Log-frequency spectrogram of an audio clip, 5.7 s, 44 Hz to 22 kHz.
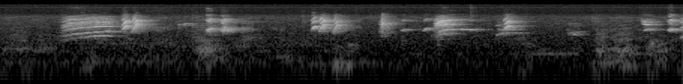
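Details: Citril finch pairs eating from the hand in 2016 utter a series of high, bright chirps and stacked twittering calls in short bursts, about two per second, over a quiet background.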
